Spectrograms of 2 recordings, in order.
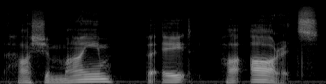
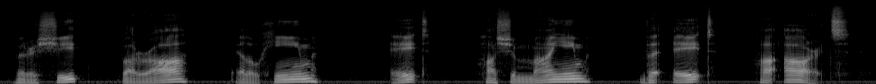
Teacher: hashemayim and haaretz, they both have an accent on the next to last syllable, and the Masoretic accent falls there.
